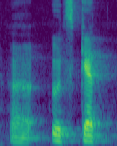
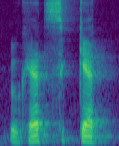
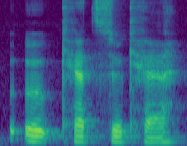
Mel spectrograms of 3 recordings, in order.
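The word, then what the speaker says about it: 受付: For example, if you look right here, uketske, so it's uketske, that's how they pronounce. So rather than, it does supposed to say uketsuke, but it's actually uketske.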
